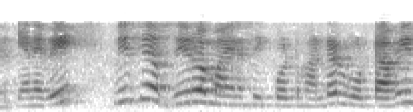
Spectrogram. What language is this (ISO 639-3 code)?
tam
